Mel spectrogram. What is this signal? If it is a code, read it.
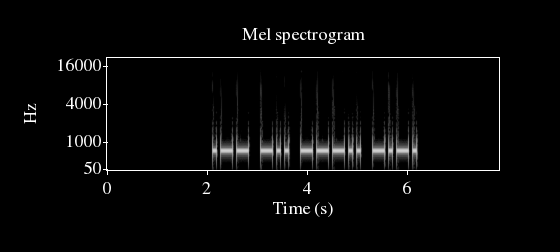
Morse code, heard as a keyed tone, about 15 wpm, 700 Hz. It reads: WD8C
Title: USA Call Signs - 4 Characters - Repeated 2x - 15wpm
